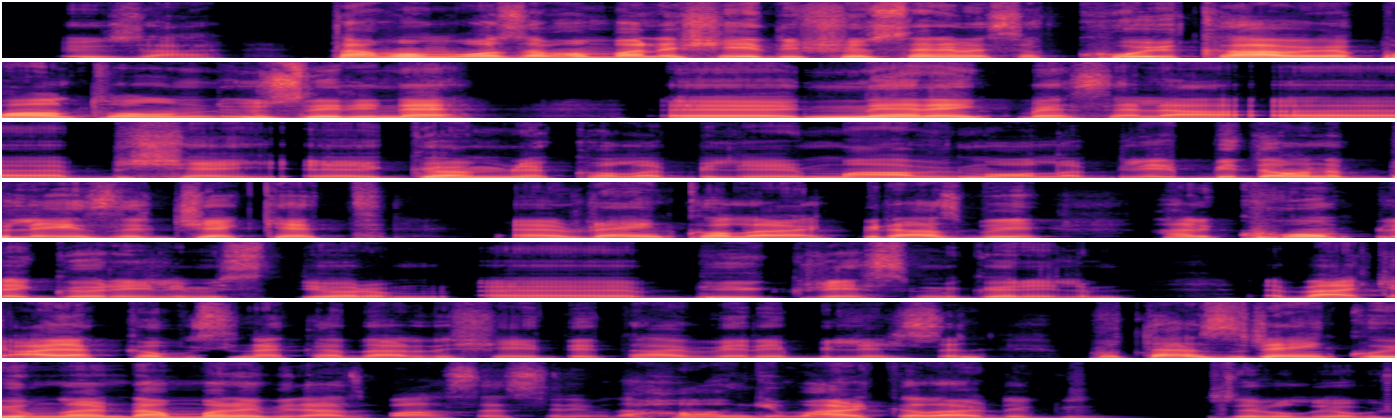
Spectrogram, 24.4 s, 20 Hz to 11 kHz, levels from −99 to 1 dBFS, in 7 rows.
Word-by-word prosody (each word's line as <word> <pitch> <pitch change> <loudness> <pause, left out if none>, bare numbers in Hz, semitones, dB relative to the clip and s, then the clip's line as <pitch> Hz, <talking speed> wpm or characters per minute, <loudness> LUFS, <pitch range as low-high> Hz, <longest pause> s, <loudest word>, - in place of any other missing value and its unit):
Güzel. 95 -6 -8 0.3
Tamam, 210 - +5
o - - +6
zaman 230 -2 +3
bana 190 0 +5
şey 190 0 +4
düşünsene 190 -1 +2
mesela, 120 -2 -2
koyu 180 +4 +3
kahve 165 -4 +7
pantolonun 150 +2 +3
üzerine, 120 -7 +3 0.5
eee, 105 -1 +4
ne 140 +9 +6
renk 125 -6 +4
mesela, 95 -3 -1
eee, 90 -2 -3
bir 100 - -7
şey, 90 -3 -4
eee, 90 -1 -3
gömlek 95 0 0
olabilir, 90 0 -5
mavi 95 +1 -1
mi 100 -1 -4
olabilir? 95 - -5
Bir 165 - -1
de - - +4
onu 165 -3 +1
blazer 145 -2 0
ceket, 130 -1 -2 0.3
eee, 100 +2 -2
renk 220 +1 +1
olarak 95 -6 +1
biraz 160 0 0
bir, 165 -2 0 0.3
hani, 155 -1 -3
komple 195 +5 +1
görelim 110 -5 -4
istiyorum, 90 -2 -6
eee, 85 -1 -6
büyük 125 +8 -7
resmi 100 -5 -6
görelim, 85 -1 -5 0.4
belki - - 0
ayakkabısına 115 -1 0
kadar 100 -3 -5
da - - -9
şey 100 -3 -11
detay 100 -1 -7
verebilirsin. 95 - -8 0.3
Bu 295 - -3
tarz 250 - 0
renk 205 +4 +1
uyumlarından 155 -4 +2
bana 150 -1 +2
biraz 150 -3 -5
bahsetsene. 135 +7 -10
Bir - - -22
de 235 - -7
hangi 240 +7 -5
markalarda 115 - 0 0.5
güzel 105 - -7
oluyor 95 -1 -6
bu 95 - -13
115 Hz, 160 wpm, -24 LUFS, 95-160 Hz, 0.5 s, kahve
